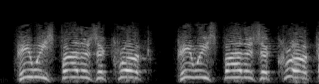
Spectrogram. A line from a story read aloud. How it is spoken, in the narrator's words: the kids used to yell at him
